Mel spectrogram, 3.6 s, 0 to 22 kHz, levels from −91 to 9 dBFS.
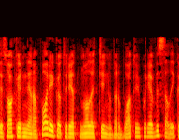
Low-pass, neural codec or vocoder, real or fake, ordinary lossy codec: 7.2 kHz; codec, 16 kHz, 6 kbps, DAC; fake; MP3, 32 kbps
